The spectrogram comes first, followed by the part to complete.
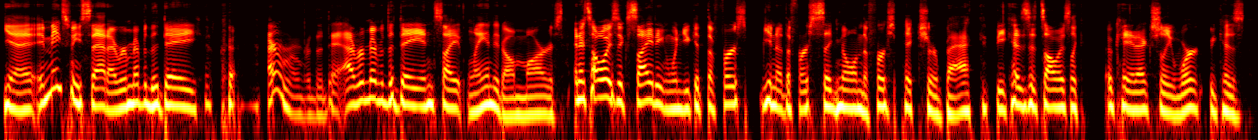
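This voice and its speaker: A woman's voice: sits low, expressive, a little fast, no echo. A woman co-hosting a podcast, talking through science news in a conversational way. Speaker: podcast co-host.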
